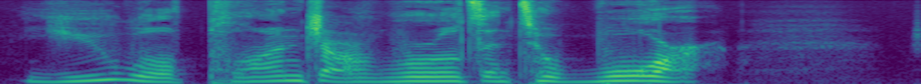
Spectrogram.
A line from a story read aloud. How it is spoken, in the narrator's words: Shallot shouted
